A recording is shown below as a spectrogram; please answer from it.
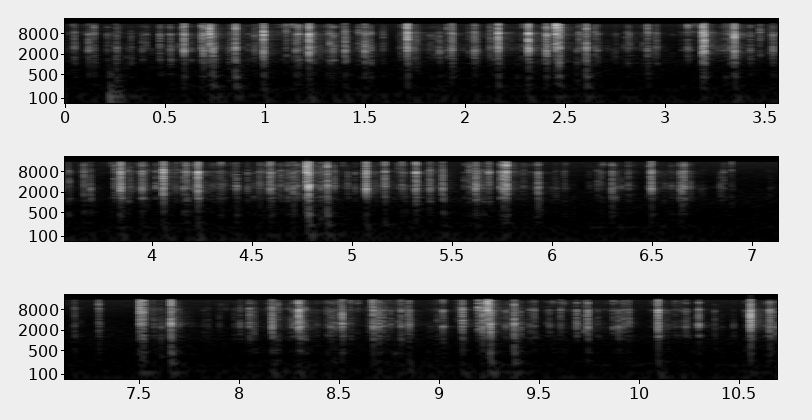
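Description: Fingertips type steadily on an RGB mechanical keyboard with plastic keycaps set in a clear acrylic case. A rapid, continuous stream of bright, sharp clacks has very short decay over a steady low hum, with a brief lull around the seven-second mark before the typing picks back up.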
